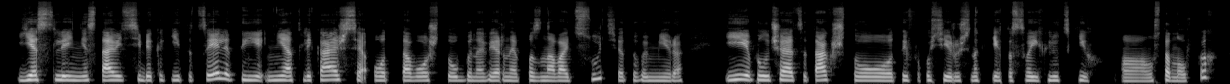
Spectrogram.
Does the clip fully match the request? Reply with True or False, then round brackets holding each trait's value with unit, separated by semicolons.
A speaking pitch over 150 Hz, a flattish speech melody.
True (190 Hz; 2.0 semitones)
